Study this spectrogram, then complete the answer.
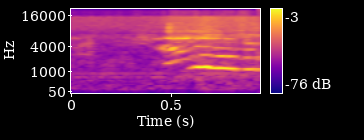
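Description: A newborn kitten, only a couple of days old, gives one short, faint, thin mew near the end, over quiet room noise.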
